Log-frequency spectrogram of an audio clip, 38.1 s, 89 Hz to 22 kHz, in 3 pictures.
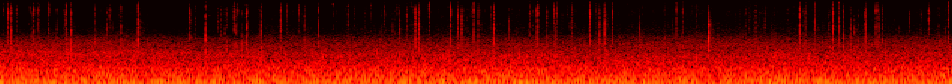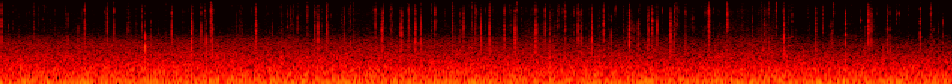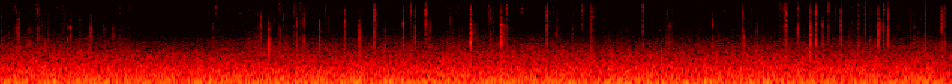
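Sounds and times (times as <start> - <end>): wood fire crackling: 0.0 - 38.0.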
